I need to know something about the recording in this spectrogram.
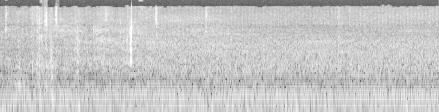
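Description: Power liftgate of a Chevrolet Equinox opening under its own motor: a steady low motor hum with a faint click about a second in.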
